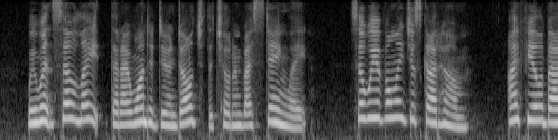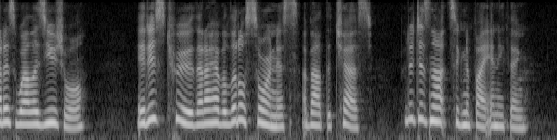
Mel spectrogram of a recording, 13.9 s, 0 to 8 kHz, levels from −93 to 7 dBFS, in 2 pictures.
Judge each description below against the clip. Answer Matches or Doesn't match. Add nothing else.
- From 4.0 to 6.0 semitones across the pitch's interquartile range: Matches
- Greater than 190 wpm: Matches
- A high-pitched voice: Matches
